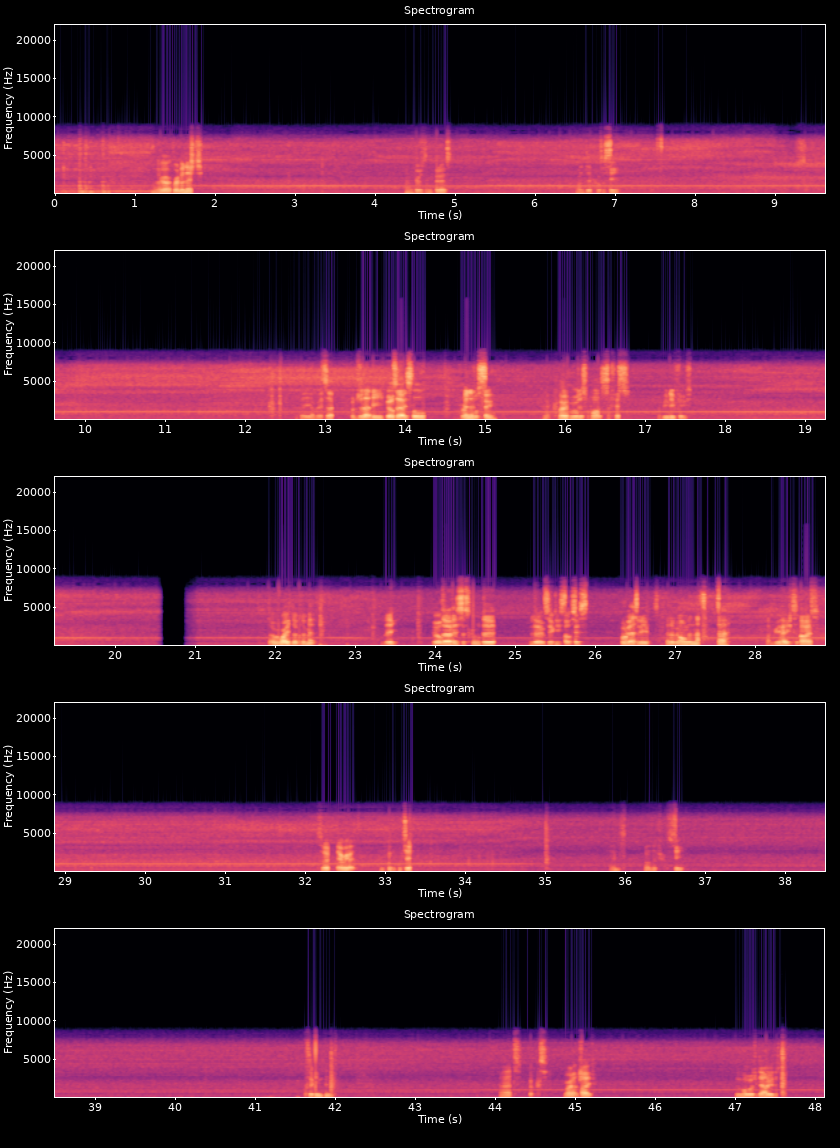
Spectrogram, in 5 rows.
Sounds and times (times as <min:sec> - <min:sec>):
Printer: 0:00.0 - 0:25.8, 0:26.4 - 0:35.2
Speech: 0:01.2 - 0:01.9, 0:04.4 - 0:05.0, 0:06.5 - 0:07.1, 0:12.7 - 0:15.2, 0:15.8 - 0:17.6, 0:21.9 - 0:22.6, 0:23.4 - 0:28.8, 0:32.2 - 0:33.4, 0:35.8 - 0:36.8, 0:41.6 - 0:42.0, 0:44.0 - 0:45.3, 0:47.0 - 0:47.6.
